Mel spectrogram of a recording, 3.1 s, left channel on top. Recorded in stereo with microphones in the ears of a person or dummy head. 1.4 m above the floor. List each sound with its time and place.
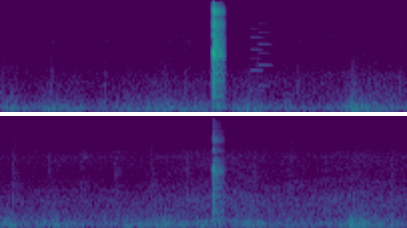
1.6 s a clap: 70° left (ahead or behind)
